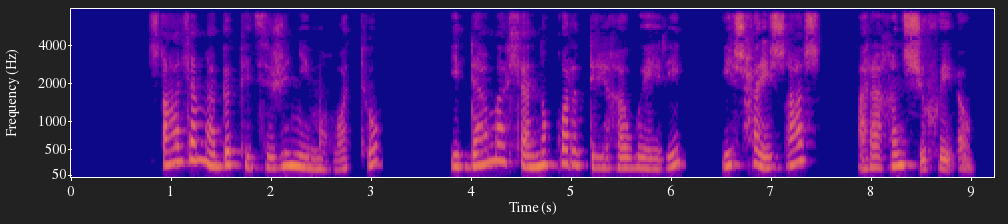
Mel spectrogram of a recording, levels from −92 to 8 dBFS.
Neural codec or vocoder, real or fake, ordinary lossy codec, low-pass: none; real; Opus, 64 kbps; 7.2 kHz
